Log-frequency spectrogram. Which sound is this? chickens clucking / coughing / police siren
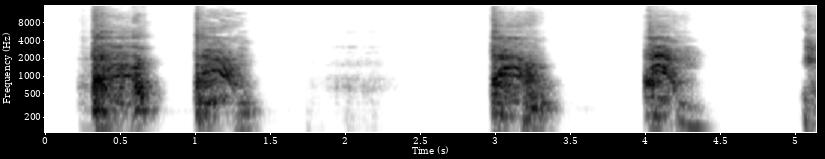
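coughing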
